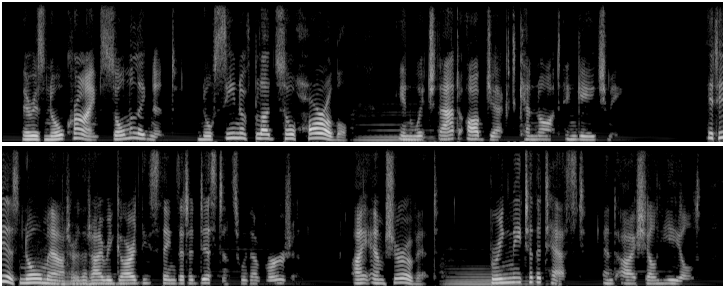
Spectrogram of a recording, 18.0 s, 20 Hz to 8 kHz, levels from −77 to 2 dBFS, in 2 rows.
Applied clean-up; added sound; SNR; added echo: classical method spectral subtraction.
